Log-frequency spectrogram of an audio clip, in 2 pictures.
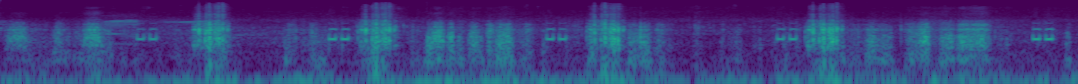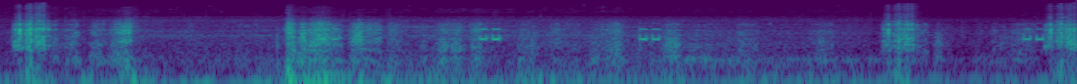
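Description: Water lapping and splashing close to the microphone, heard as irregular short splashes about once a second over a low wind rumble. Faint short beeps recur about once a second.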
